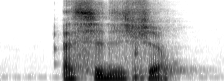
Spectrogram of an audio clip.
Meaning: present participle of acidifier
- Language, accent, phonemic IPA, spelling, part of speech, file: French, France, /a.si.di.fjɑ̃/, acidifiant, verb, LL-Q150 (fra)-acidifiant.wav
